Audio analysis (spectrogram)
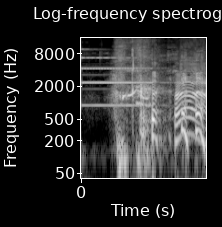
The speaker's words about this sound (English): I'm looking for any excuse to ring my bell.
